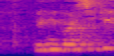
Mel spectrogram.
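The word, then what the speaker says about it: university: एक और वर्ड है जैसे यूनिवर्सिटी, यू जो है वो एक वाउल है और यूनिवर्सिटी वर्ड जो है ये यू से शुरू होता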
